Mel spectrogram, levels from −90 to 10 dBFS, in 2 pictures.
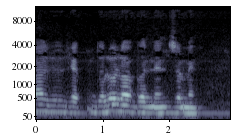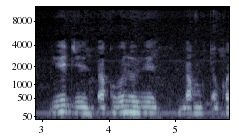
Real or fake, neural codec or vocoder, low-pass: fake; vocoder, 24 kHz, 100 mel bands, Vocos; 10.8 kHz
